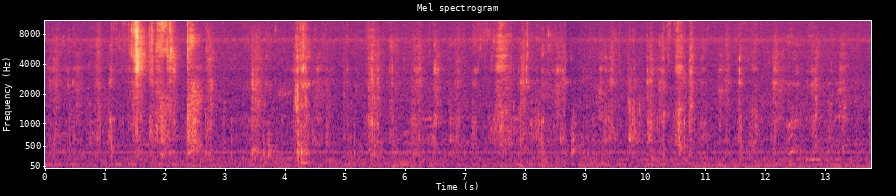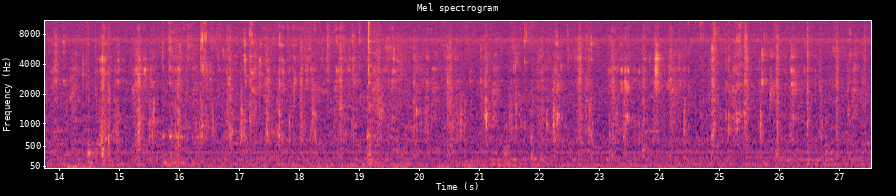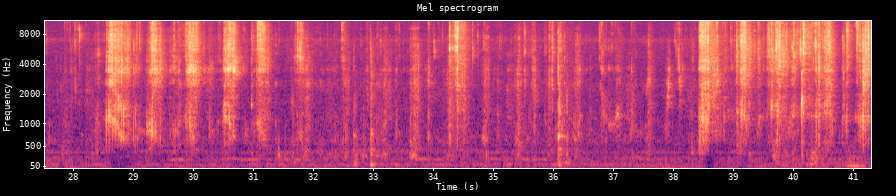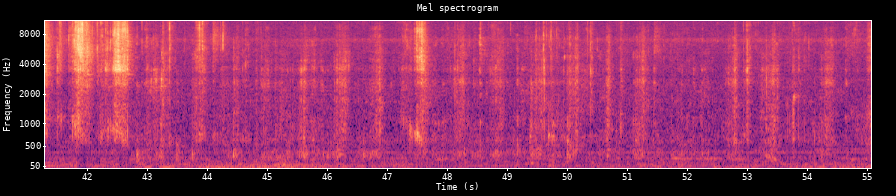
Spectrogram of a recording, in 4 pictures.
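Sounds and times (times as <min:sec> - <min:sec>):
chewing close up: 0:00.0 - 0:55.0
loud sharp crunching: 0:28.5 - 0:32.0, 0:38.4 - 0:50.4.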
